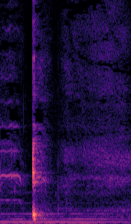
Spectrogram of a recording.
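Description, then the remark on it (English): A single short, sharp cough standing out against a quiet background with a low steady hum and no talking. “Pardon me for coughing.”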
